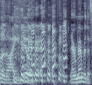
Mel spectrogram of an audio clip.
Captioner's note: laughter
